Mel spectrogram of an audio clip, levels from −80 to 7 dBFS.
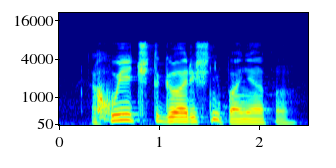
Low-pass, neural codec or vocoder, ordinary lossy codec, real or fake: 7.2 kHz; none; none; real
